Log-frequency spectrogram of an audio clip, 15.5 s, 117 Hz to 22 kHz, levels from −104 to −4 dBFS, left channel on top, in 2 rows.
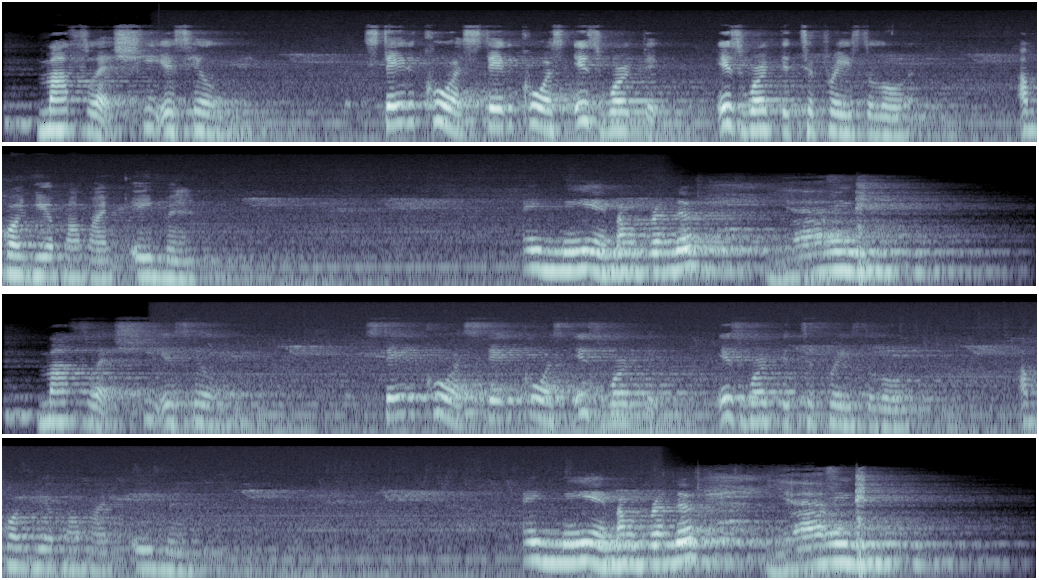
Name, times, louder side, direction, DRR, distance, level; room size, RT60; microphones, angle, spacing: voice 1, 0.3-1.9 2.7-4.9 5.4-6.8 7.6-9.2, left 6 dB, 70° left, 12 dB, 0.4 m, -27 dB
sound 1, 1.1-12.7, right 1 dB, 85° right, 1.3 m, -43 dB
voice 2, 11.7-13.0 13.9-14.2, right 1 dB, 15° right, 7 dB, 0.5 m, -22 dB
voice 3, 13.1-14.2, right 4 dB, 50° right, 8 dB, 0.7 m, -31 dB
10.0 x 9.9 x 5.1 m, 2.3 s
head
